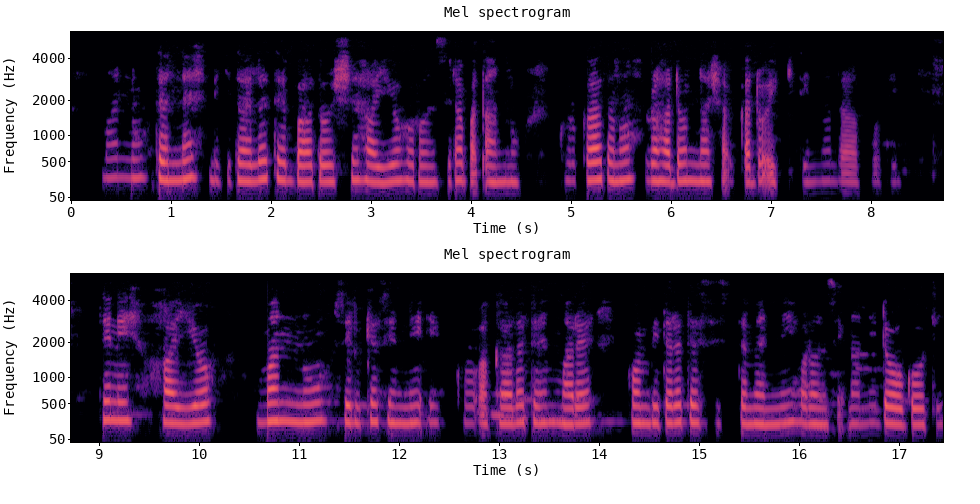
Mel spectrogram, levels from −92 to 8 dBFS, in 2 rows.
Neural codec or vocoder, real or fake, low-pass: none; real; 5.4 kHz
